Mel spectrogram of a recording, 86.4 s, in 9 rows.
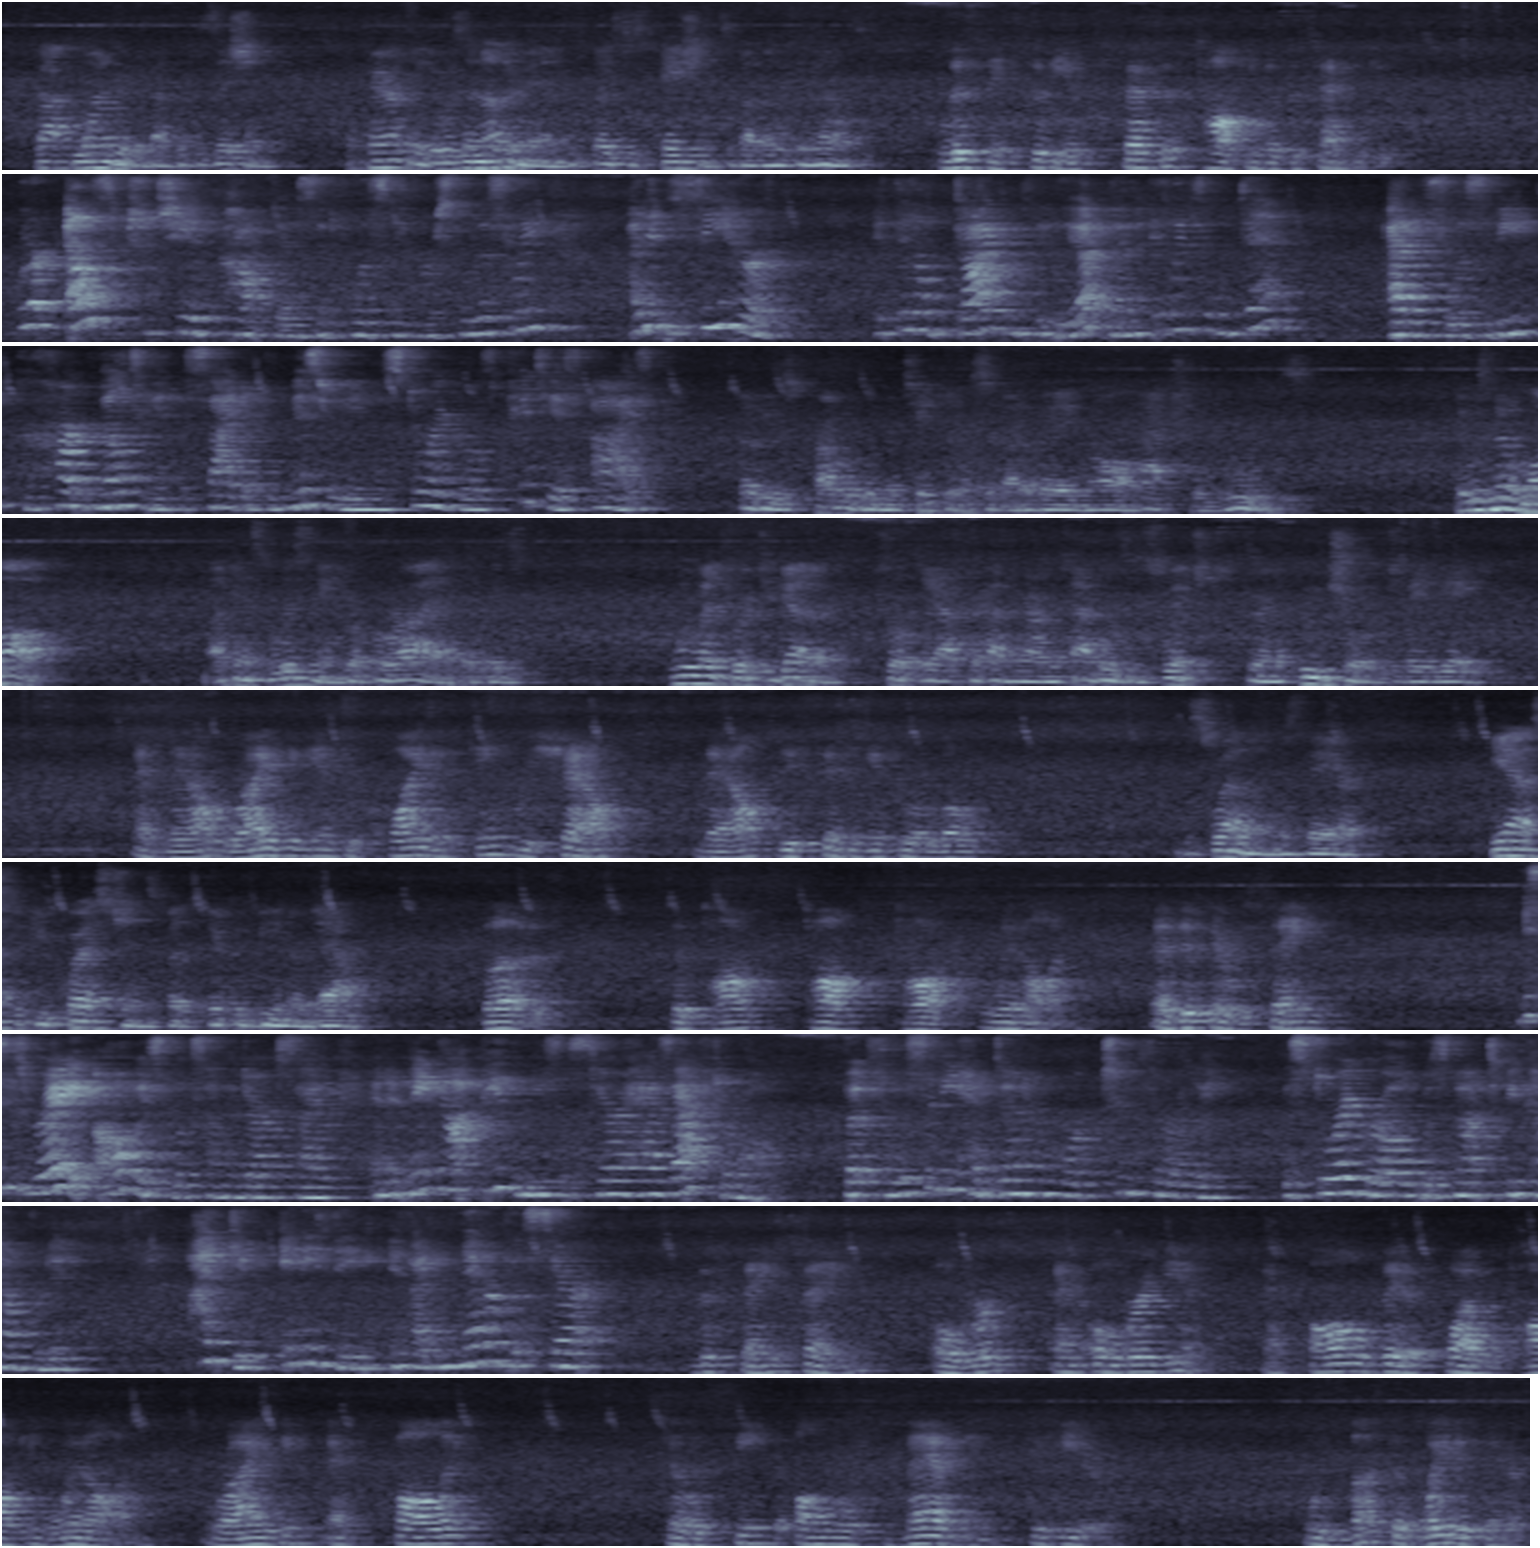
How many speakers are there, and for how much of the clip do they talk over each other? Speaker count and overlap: three, no overlap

